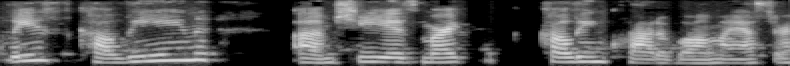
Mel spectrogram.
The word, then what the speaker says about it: Quattlebaum: She is Colleen Quattlebaum. I asked her how to pronounce her last name, so I should say her full name.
